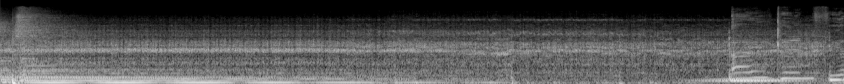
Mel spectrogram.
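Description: Background rock music: a held low guitar chord fades away over the first five seconds, and a new phrase starts about seven seconds in.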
